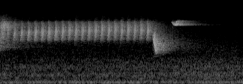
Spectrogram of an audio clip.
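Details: [1, 'yes', 'song', 'Thrush nightingale singing on 25 May 2021: a fast, even rattle of about thirteen sharp notes per second, high and clear, then a quick downward slur and a thin high whistle fading out.']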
